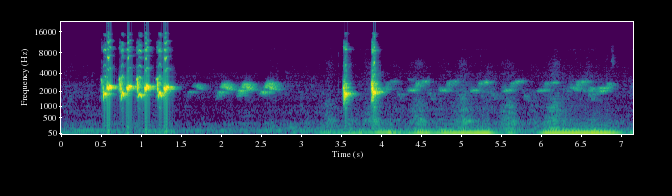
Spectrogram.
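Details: Yellow-vented bulbul singing to provoke other bulbuls: four loud, bubbly notes in quick succession, then soft twittering, two sharp calls and a string of faint chirps over a low hum.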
